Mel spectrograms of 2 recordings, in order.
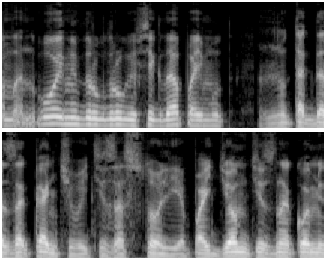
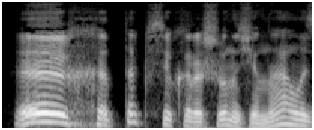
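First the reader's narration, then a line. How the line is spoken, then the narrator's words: Sighing. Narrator (Russian): вздохнул Рон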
